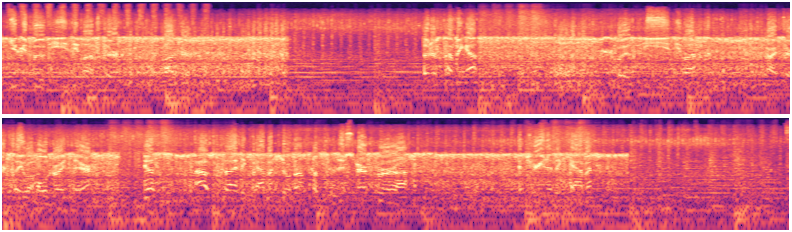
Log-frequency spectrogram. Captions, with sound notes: You can move the easy left, sir. - [Person Over Radio] Roger. - [Man Over Radio] Litter's coming up. With the easy left. Sorry, sir, tell you what, hold right there. Just outside the cabin. So now we'll position her for entry into the cabin.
